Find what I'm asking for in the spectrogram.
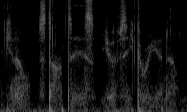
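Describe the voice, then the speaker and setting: ASMR sports recap host, full breathy whisper throughout, deliberate delivery with repeated phrases.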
